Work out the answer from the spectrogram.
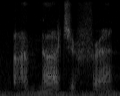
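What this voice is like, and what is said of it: Imitates Geralt of Rivia's voice. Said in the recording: “best Geralt of Rivia impression”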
